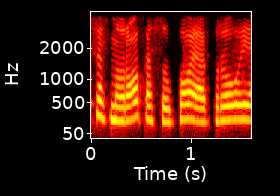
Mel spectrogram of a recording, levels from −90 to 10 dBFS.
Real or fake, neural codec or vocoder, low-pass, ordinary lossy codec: real; none; 3.6 kHz; AAC, 24 kbps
